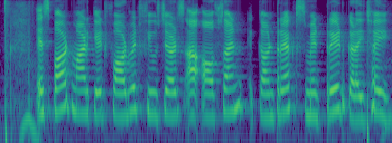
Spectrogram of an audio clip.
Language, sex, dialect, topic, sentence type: Magahi, male, Western, banking, statement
